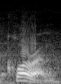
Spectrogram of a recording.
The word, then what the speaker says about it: quorum: have to say the quorum you have to maintain the quorum the quorum okay so the stress is on the call the quorum all right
